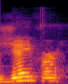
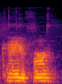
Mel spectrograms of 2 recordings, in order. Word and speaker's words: Jafer: it could be so his name is pronounced jafer not kefer thank you for informing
